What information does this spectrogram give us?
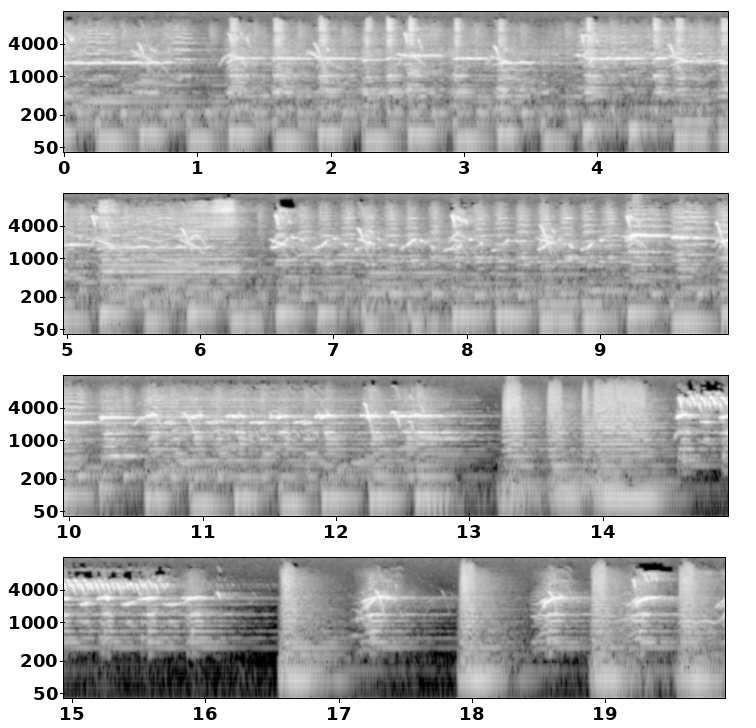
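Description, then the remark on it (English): An audience whistles bright, warbling imitations of birdsong along with a song over loud, full music, many trilling tones overlapping, then a few sharp whistled chirps stand out in brief gaps near the end. “Take your time from the birds. Now you all know the words. Sweet, sweet, sweet, sweet, sweet, sweet. Everybody whistle.”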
